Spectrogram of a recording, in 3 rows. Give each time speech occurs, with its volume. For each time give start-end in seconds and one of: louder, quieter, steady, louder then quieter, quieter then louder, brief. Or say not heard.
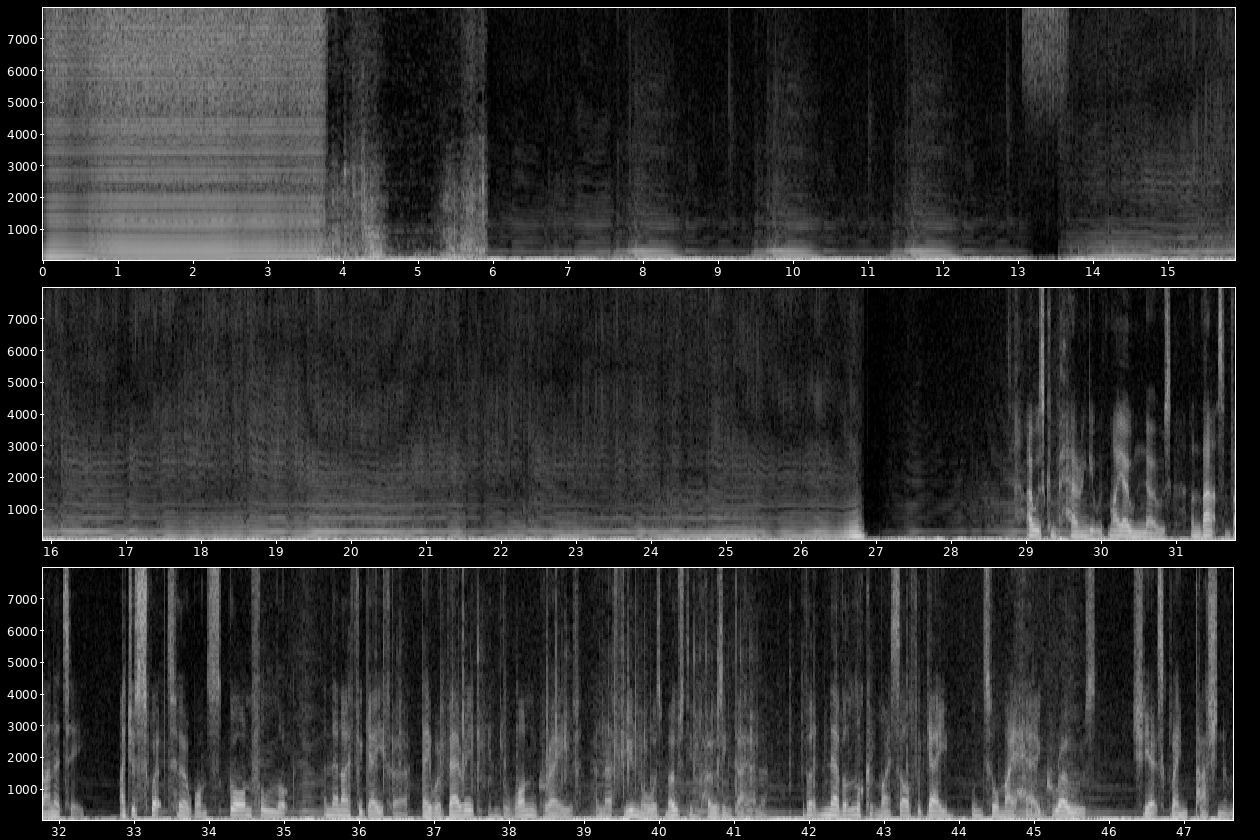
28.9-47.6 steady.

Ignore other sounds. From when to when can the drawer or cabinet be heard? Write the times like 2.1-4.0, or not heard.
3.5-6.0.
